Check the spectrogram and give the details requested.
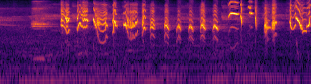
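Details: Oriental magpie-robin ngobra song used to provoke singing: after a soft start, an even series of sharp downslurred whistles and chirps, roughly four per second, with a faint low hum in the background.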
